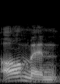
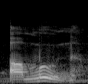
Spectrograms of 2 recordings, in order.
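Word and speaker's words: Amun: important deities was amen now amen is the pronunciation that the Hebrews give it and some Scholars agree to use that pronunciation Amon is the pronunciation given to it by one of the old European scholars plutar in the language of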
